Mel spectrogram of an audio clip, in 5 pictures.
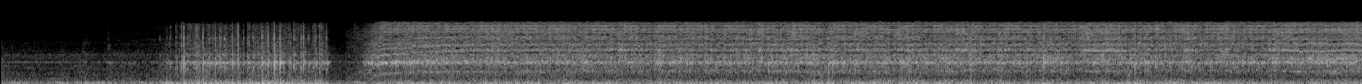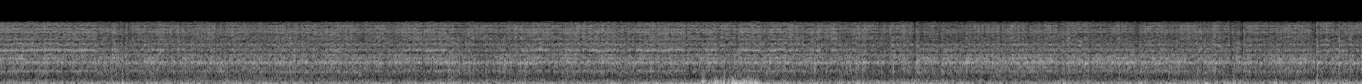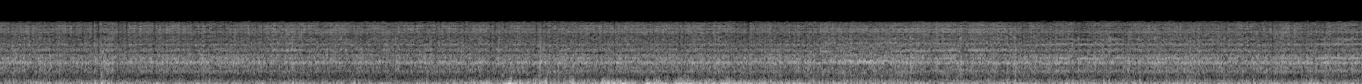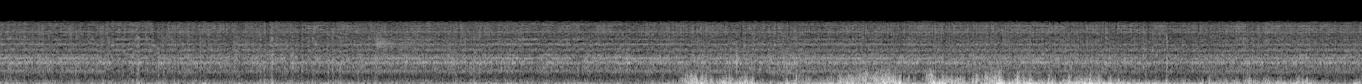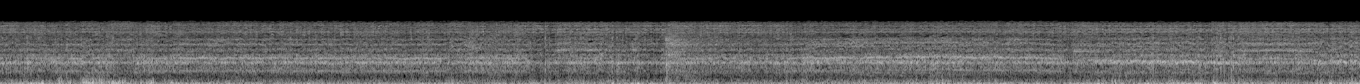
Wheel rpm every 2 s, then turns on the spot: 0, 50, 160, 170, 170, 160, 170, 170, 170, 170, 170, 170, 170, 170, 170, 170, 170, 170, 160, 170, 170, 170, 170, 170, 170, 170, 160, 170, 160, 170, 170, 160, 160, 160.
none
